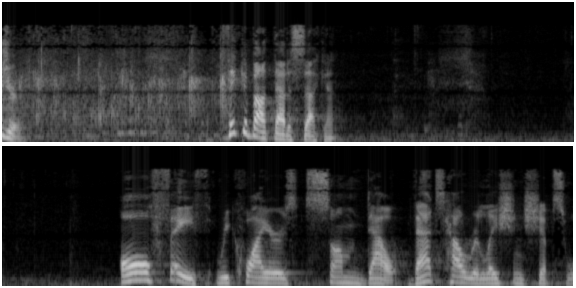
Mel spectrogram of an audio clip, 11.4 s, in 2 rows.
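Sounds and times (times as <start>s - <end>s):
speech: 0.0s - 0.4s, 2.2s - 3.4s, 6.9s - 11.4s
audience applause: 0.0s - 2.5s.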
